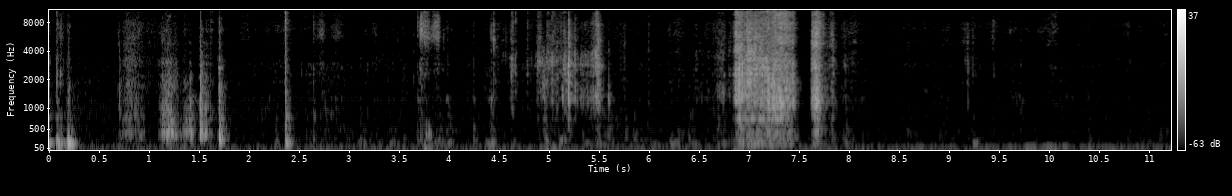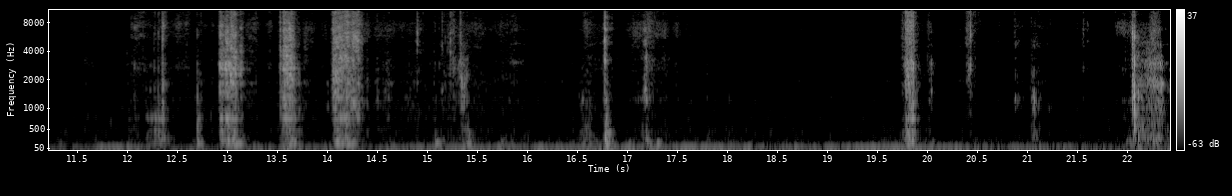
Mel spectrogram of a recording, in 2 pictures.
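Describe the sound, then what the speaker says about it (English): Scissors snip out a small paper butterfly in quiet, close, irregular cuts and rustles, with one louder burst of paper handling partway through. "let's just cut out this cute little"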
